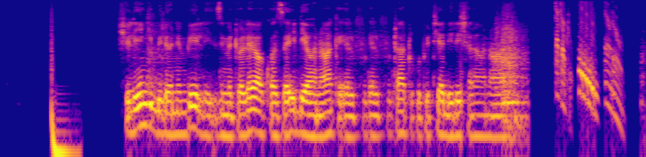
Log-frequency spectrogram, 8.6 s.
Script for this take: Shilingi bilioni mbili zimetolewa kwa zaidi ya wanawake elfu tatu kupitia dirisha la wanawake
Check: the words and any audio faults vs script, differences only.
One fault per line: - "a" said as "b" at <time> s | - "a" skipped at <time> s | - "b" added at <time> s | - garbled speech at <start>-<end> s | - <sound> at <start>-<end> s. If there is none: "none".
- thud at 0.7-1.1 s
- "elfu" added at 4.9 s
- chirp at 7.4-8.4 s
